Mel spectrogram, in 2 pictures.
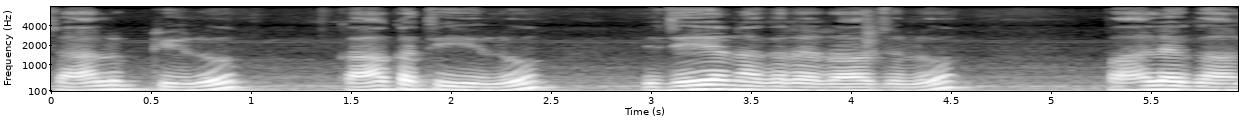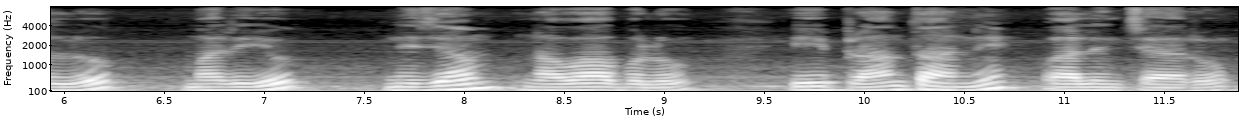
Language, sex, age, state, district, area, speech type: Telugu, male, 30-45, Andhra Pradesh, Annamaya, rural, spontaneous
